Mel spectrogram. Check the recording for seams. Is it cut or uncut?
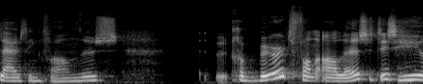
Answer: cut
